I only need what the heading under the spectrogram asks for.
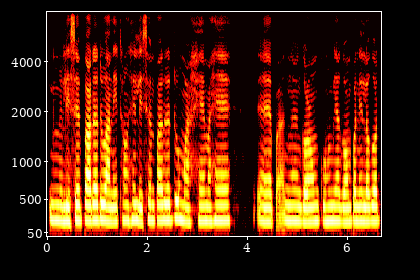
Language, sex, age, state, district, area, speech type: Assamese, female, 30-45, Assam, Sivasagar, rural, spontaneous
